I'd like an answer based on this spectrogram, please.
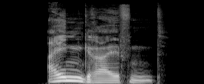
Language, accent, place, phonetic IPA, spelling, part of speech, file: German, Germany, Berlin, [ˈaɪ̯nˌɡʁaɪ̯fn̩t], eingreifend, verb, De-eingreifend.ogg
- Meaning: present participle of eingreifen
